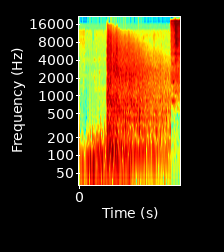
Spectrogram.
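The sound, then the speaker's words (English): A blast from an American M119 light howitzer fired by Ukrainian artillery crews: one sharp, loud report with a dense burst of noise that decays over about a second, after a low rumble and before another sound starts. “Ukrainian fighters also learned how to use the American M119 light howitzer.”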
